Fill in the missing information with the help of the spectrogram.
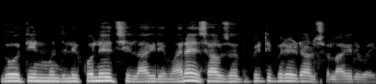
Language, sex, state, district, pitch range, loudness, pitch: Rajasthani, male, Rajasthan, Churu, 130-155 Hz, -19 LUFS, 145 Hz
